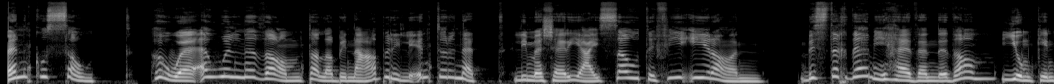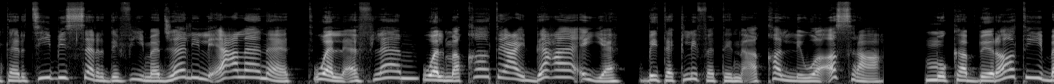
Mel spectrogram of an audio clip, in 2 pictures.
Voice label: Arabic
